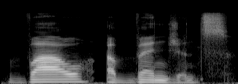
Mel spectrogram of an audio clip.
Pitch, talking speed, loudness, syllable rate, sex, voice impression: 100 Hz, 75 wpm, -19 LUFS, 2.6 syllables/s, male, masculine, very adult-like, middle-aged, very thick, slightly tensed, slightly powerful, slightly dark, hard, slightly muffled, slightly fluent, slightly cool, sincere, very calm, mature, slightly friendly, slightly unique, wild, slightly lively, kind, modest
